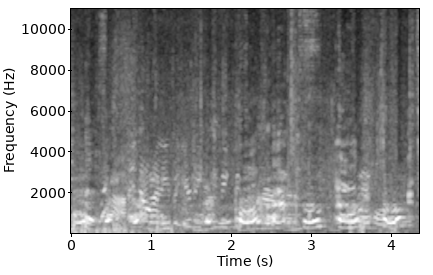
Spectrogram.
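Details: Sea lions singing and fighting, with repeated dipping, wavering bleats roughly every half second over lower grumbling calls, several animals overlapping in a busy chorus.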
